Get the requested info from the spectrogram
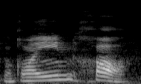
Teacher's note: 3 নম্বর মাখরাজ হলকের শেষ হইতে গইন খ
